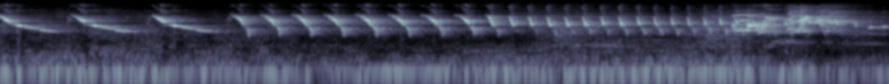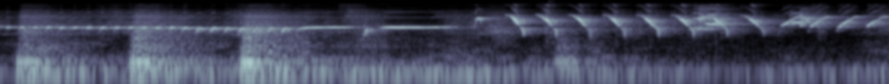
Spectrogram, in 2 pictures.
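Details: Long, continuous canary song with short pauses, used for training or provoking other canaries: fast trills of repeated high notes, a long steady whistle near the middle with a few harsh buzzy bursts, then rapid trills resuming.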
